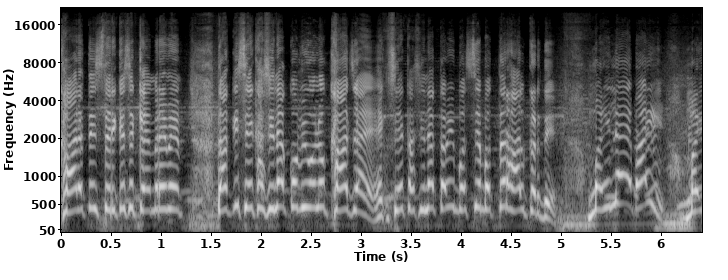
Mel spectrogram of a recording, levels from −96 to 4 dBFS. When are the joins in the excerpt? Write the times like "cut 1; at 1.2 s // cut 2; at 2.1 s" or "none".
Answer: cut 1; at 3.3 s // cut 2; at 5.1 s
